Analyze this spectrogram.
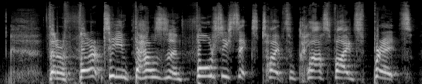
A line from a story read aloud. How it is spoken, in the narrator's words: Benji yelled wildly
